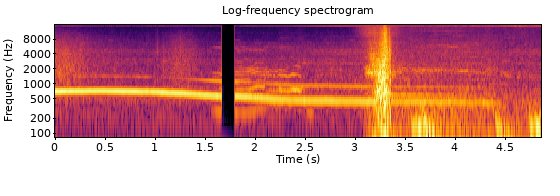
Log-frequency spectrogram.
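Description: A recorded wolf howl played back: one long, sustained tone that slowly falls in pitch, briefly cut by a short dropout, then joined near the end by a burst of broadband noise and rustling.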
